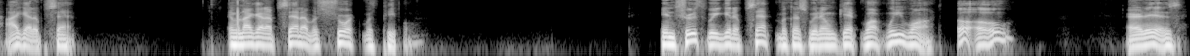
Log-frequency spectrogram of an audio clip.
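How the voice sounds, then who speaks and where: A man preaching a sermon with a low, mellow voice. He poses rhetorical questions and repeats phrases for emphasis. The sound is dry and close. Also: no echo.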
